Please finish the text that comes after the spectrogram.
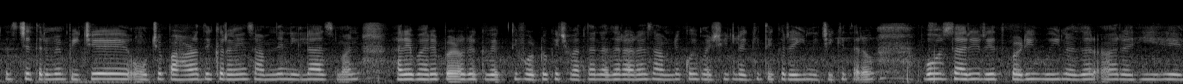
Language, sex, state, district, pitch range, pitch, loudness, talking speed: Hindi, female, Chhattisgarh, Sarguja, 230-245 Hz, 235 Hz, -27 LUFS, 220 wpm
